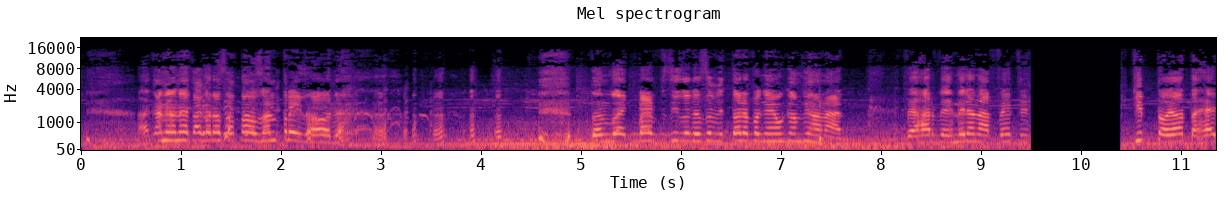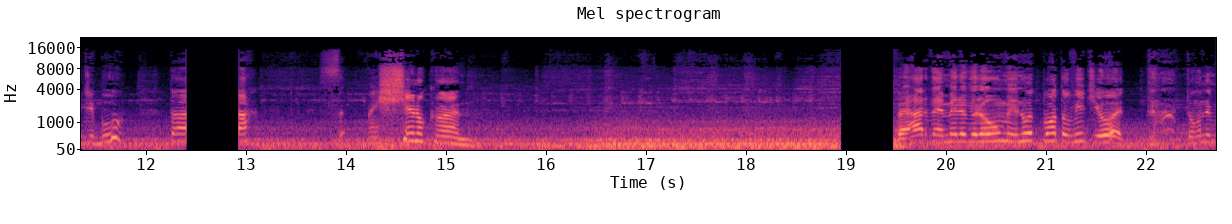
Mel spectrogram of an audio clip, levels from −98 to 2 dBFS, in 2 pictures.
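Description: Rebuffering stalls at 9.50–10.41 s, 12.41–12.94 s and 18.95–19.48 s: playback starved of data, falling silent for about 0.91, 0.53 and 0.53 s, then resuming exactly where it stopped. The waveform flatlines and the spectrogram shows clean, empty vertical gaps.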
